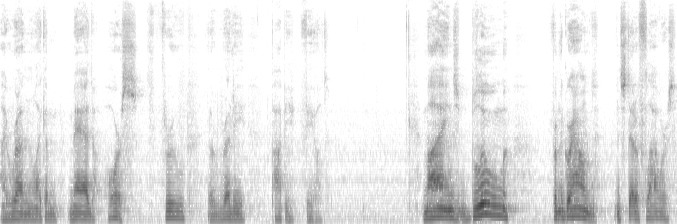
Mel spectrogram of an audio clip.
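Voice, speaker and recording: Slow, deliberate man reading poetry. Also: low voice, expressive, warm tone. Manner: slow, deliberate delivery in short phrases with weighted pauses. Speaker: poet reading translated war poems at a poetry event. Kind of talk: dramatic live poetry reading.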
